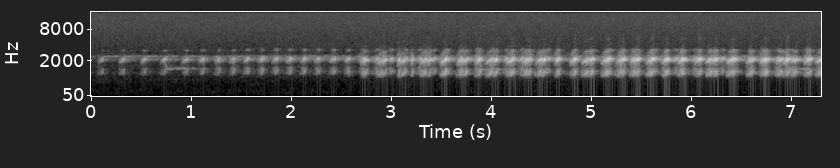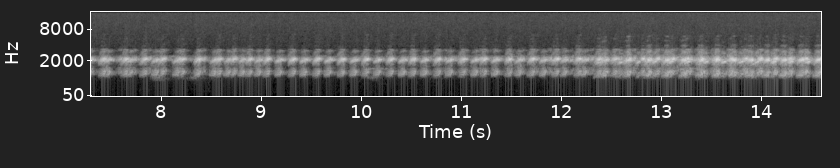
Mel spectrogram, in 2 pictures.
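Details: Several tree frogs sing by night at a forest pond in north-east Italy, mid-April. Their fast, rattling pulsed croaks overlap into a continuous chorus that grows louder and denser toward the end.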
